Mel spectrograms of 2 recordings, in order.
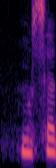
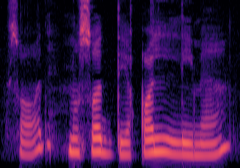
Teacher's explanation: صاد heavy, اس کو سین نہ پڑھیں · Shown in: second take · مصد نہیں ہوگا، میننگ چینج نہ ہو جائے کہیں.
